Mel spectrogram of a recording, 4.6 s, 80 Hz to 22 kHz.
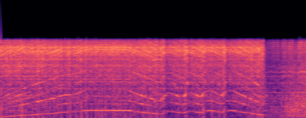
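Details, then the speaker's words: Axial XR10 rock crawler with a Hot Racing big-bearing gearbox: clean motor whine rising and falling smoothly with throttle, with no clicks or grinding; healthy quiet gearbox. "this sounds really good this is what i was hoping this would actually sound like one day"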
